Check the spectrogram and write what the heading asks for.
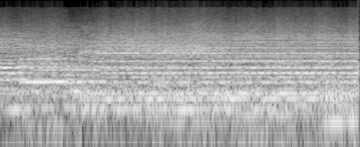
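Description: A heligonka, a diatonic button accordion, playing sustained chords and melody notes, with a man singing along.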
